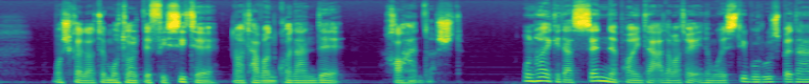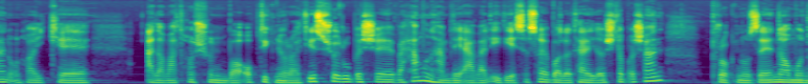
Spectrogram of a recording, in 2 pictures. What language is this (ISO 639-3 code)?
fas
